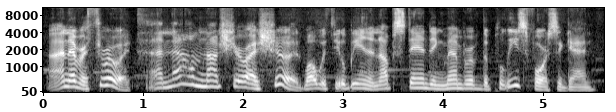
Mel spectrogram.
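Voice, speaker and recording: An actor playing an earnest, quick-witted teenage boy with an American accent and a casual, slangy delivery in a video game. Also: fairly high pitch, very animated, a little mellow, soft background music. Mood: upbeat.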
